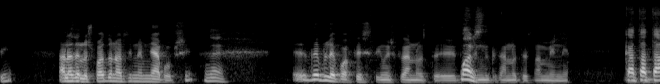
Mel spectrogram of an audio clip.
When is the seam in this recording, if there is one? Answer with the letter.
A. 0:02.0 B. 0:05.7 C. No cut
B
